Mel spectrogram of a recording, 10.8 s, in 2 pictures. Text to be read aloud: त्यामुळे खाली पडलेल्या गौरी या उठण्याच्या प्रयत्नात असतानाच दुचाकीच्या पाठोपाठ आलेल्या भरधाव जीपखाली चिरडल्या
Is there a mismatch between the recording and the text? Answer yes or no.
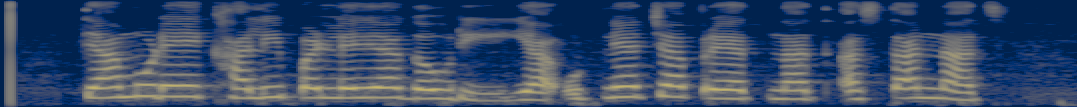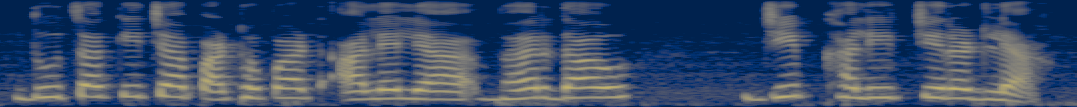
no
